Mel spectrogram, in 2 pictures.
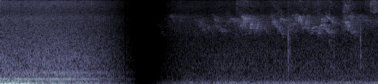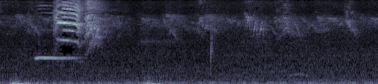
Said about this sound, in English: In the back of Robert is here, there's an aviary with lots of birds in it. Lots of children visit the fruit stand with their families, so this gives them something to do and something to look at.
